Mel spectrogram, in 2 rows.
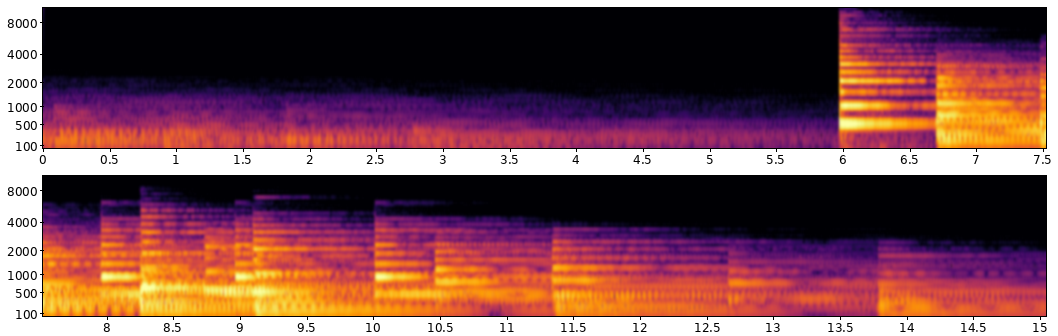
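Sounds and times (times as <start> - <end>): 
prelude in F minor: 6.0 - 15.0.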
